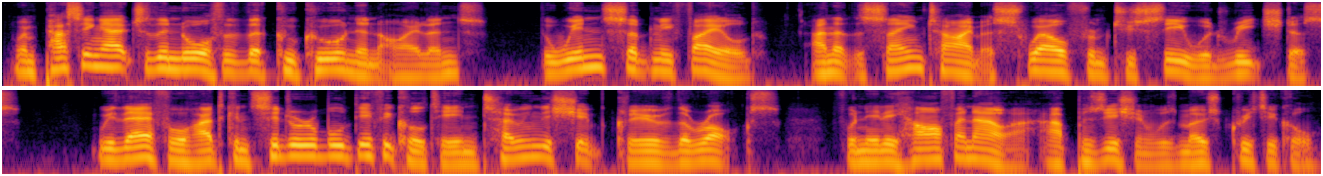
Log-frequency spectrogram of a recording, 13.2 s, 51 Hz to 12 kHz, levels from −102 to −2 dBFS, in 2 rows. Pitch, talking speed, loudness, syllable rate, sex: 125 Hz, 225 wpm, -20 LUFS, 6.2 syllables/s, male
